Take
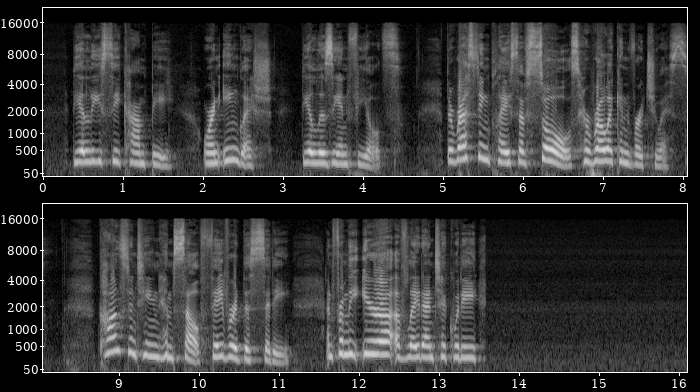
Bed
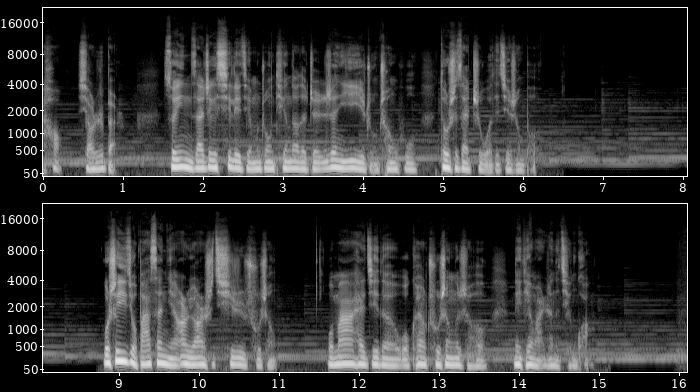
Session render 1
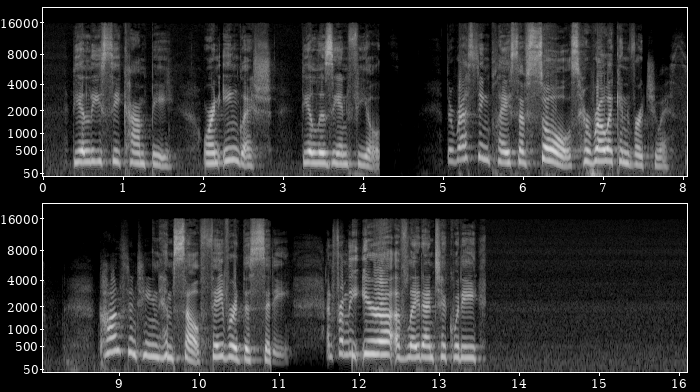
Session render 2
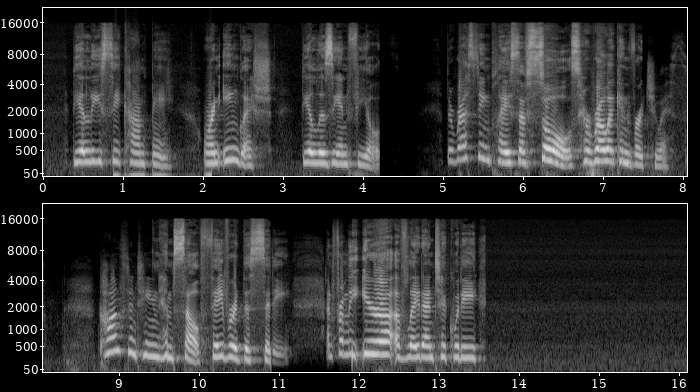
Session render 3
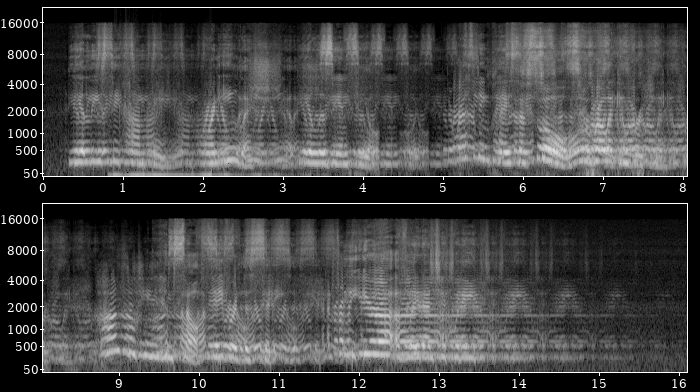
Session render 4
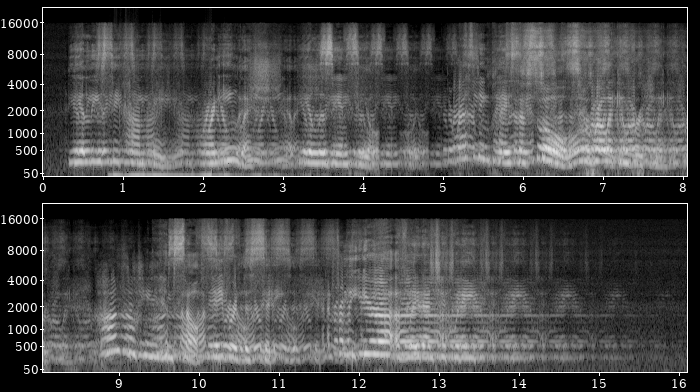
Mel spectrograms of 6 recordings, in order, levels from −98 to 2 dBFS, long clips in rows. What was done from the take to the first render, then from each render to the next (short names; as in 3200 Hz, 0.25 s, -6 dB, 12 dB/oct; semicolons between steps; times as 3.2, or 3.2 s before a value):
4.2–5.9 fade in quadratic; 7.48–9.41 air absorption 280 m; 10.89–11.91 BPF 600–7700 Hz
0.87–2.1 half-wave gain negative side -7 dB; 5.47–7.35 doubler 22 ms -6.5 dB
regenerating reverse delay 0.311 s, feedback 58%, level -9 dB; reverse echo 67 ms -8 dB
gain +1.5 dB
